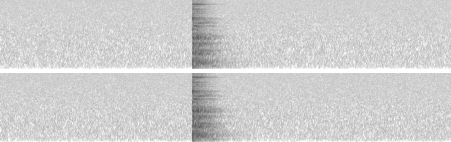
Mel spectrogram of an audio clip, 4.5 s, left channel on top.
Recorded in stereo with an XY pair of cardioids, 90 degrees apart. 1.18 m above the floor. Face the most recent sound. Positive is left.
turn(degrees=-20)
